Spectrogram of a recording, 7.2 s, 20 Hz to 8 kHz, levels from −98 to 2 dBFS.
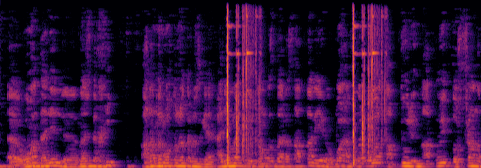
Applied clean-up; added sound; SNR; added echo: classical method WPE with log-MMSE.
